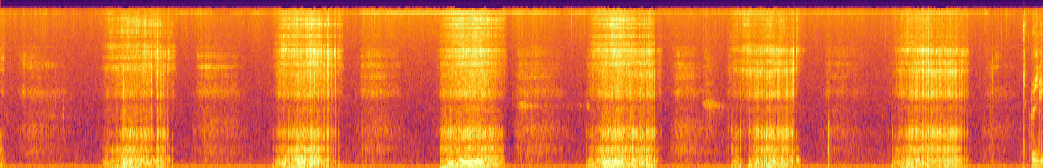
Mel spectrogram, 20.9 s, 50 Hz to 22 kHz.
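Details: Loud, rattling snores from a sleeping male in a steady rhythm, about six in twenty seconds (roughly 18 breaths a minute), likened to a grizzly bear in hibernation; heavy snoring.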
